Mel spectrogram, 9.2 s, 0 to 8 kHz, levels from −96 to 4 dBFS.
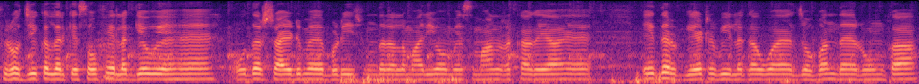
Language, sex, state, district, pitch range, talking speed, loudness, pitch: Hindi, female, Rajasthan, Bikaner, 175-185 Hz, 190 wpm, -16 LUFS, 180 Hz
